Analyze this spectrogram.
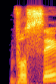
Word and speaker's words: você: Notice the strong part of the word, or stress, is on the last syllable.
